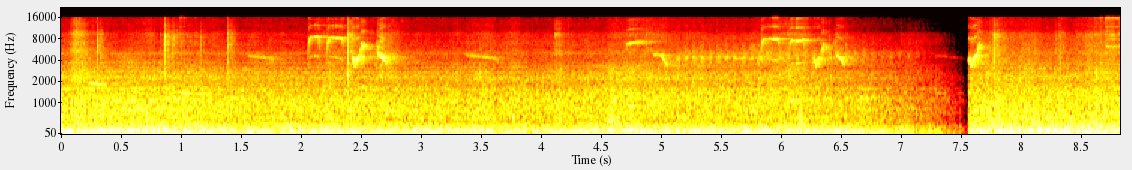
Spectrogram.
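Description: Small birds chirping with short high calls, scattered through the trees, over a steady low background rumble. Near the end the sound fades away and then cuts back in suddenly.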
